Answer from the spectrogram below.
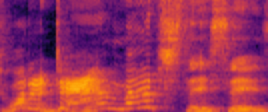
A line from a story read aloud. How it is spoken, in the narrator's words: big, massive kick out, and just screams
